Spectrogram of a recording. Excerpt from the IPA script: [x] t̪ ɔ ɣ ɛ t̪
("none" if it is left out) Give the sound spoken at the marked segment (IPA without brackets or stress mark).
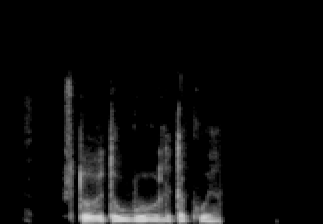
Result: ʂ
